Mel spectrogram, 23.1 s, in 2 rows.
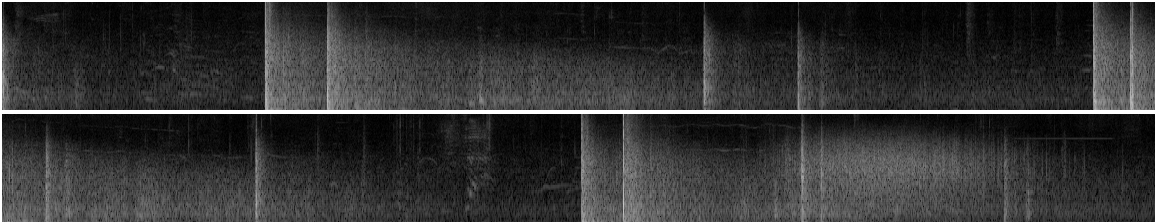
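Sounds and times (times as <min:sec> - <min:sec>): firework shells bursting with echo: 0:17.4 - 0:23.0.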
